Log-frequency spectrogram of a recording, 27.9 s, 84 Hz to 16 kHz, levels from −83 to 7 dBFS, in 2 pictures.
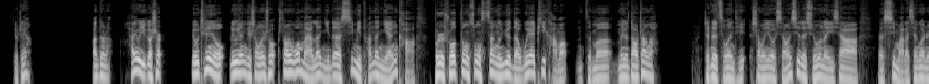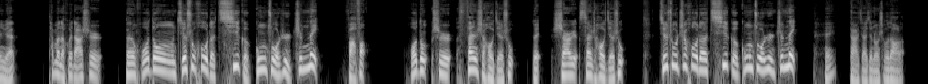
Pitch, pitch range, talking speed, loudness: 145 Hz, 115-175 Hz, 300 characters per minute, -19 LUFS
